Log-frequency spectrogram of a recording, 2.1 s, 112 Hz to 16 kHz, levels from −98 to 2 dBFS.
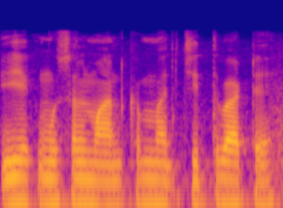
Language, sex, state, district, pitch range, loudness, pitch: Bhojpuri, male, Uttar Pradesh, Gorakhpur, 110-115 Hz, -20 LUFS, 115 Hz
